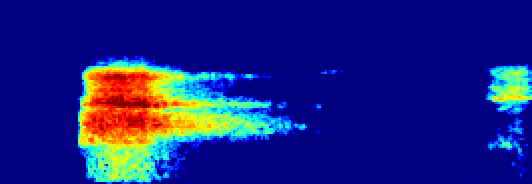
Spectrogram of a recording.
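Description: A single long, breathy exhale during a gentle morning yoga flow, loud and close, fading out over about a second, followed after a pause by a brief faint breath. No one speaks.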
